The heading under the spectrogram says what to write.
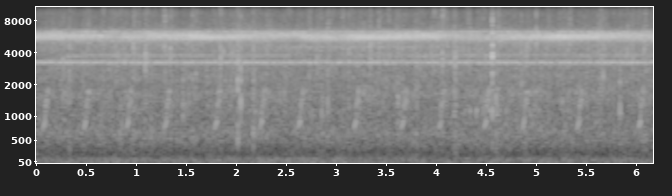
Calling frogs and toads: Leptodactylus notoaktites
7:30pm

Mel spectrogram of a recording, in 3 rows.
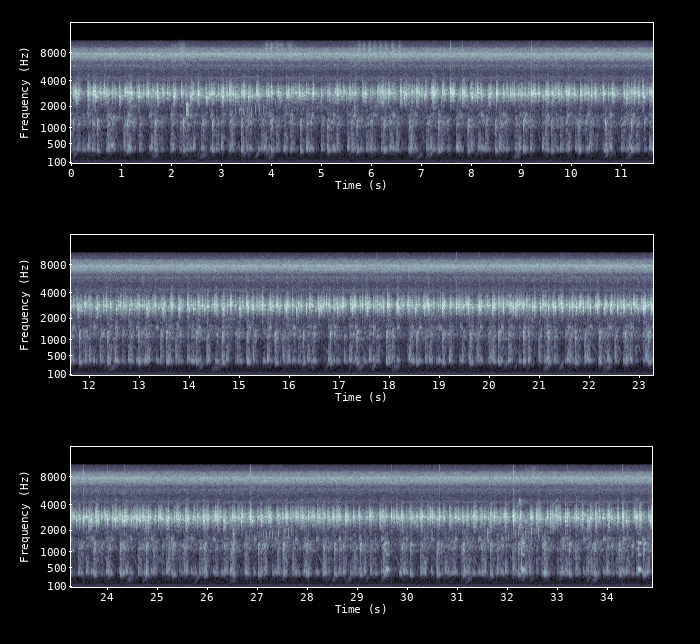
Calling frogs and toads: Boana faber, Sphaenorhynchus surdus, Leptodactylus latrans, Boana bischoffi, Dendropsophus minutus
9:15pm

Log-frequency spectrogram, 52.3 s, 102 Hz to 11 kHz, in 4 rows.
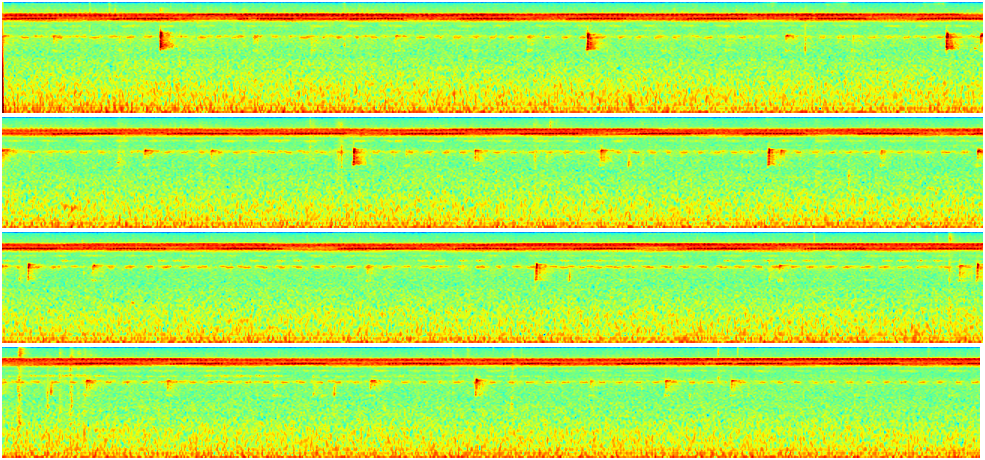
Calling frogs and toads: Leptodactylus podicipinus
1:15am

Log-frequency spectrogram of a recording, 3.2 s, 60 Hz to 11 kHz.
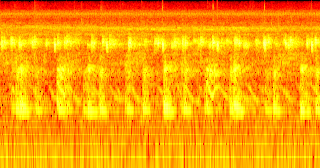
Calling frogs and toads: Boana faber, Elachistocleis bicolor, Physalaemus cuvieri, Sphaenorhynchus surdus
9:30pm

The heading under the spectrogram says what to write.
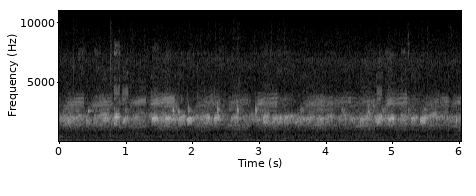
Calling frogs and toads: Boana bischoffi, Scinax perereca, Sphaenorhynchus surdus
4:15am

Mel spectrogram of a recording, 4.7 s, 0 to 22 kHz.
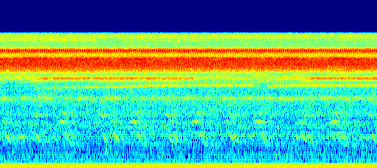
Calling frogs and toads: Physalaemus cuvieri
8:00pm

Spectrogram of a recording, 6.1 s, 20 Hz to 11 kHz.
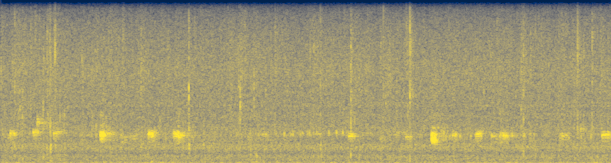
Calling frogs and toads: Boana bischoffi
9:15pm

